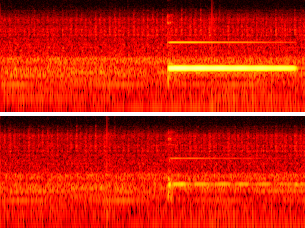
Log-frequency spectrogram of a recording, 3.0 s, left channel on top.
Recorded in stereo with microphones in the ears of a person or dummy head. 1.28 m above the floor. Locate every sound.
1.7 s a clink: 80° left, 1.7 m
